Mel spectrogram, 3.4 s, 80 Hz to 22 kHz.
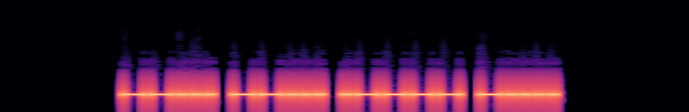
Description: Morse code, heard as a keyed tone, about 34 wpm, 700 Hz. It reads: 7716
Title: Numbers - 4-Digit 35wpm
